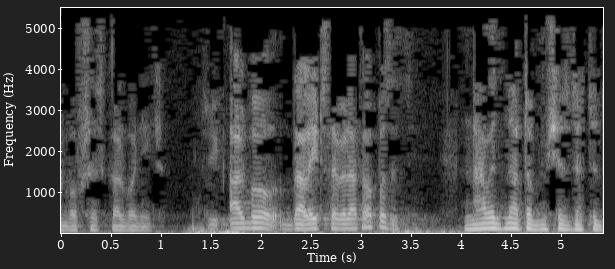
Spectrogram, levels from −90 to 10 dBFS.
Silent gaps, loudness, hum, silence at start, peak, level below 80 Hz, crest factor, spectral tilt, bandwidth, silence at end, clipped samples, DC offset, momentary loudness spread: none; -19 LUFS; none; 0 s; -2 dBFS; -36 dBFS; 18 dB; -9 dB/octave; 5.4 kHz; 0 s; under 0.1%; under 0.1%; 16 LU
